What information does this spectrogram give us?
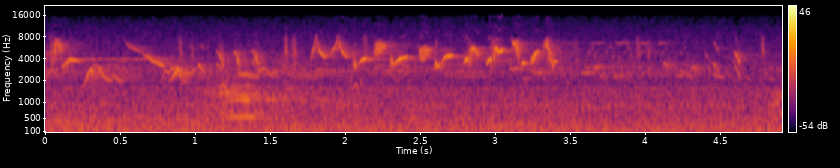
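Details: American robin hatchlings in a nest, raised by nesting parents: a rapid run of high, thin, overlapping chirps and squeaks, densest in the middle, over steady outdoor background hiss.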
